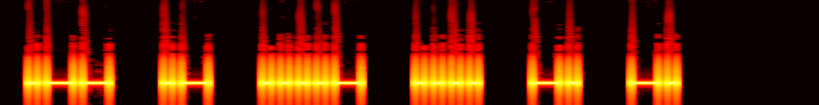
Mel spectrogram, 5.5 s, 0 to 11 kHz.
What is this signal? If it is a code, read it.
Morse code, heard as a keyed tone, about 20 wpm, spaced as for 15 wpm, 700 Hz. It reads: WA4HNN
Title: 147 Lesson 24g - Letter y - Call Signs 20wpm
